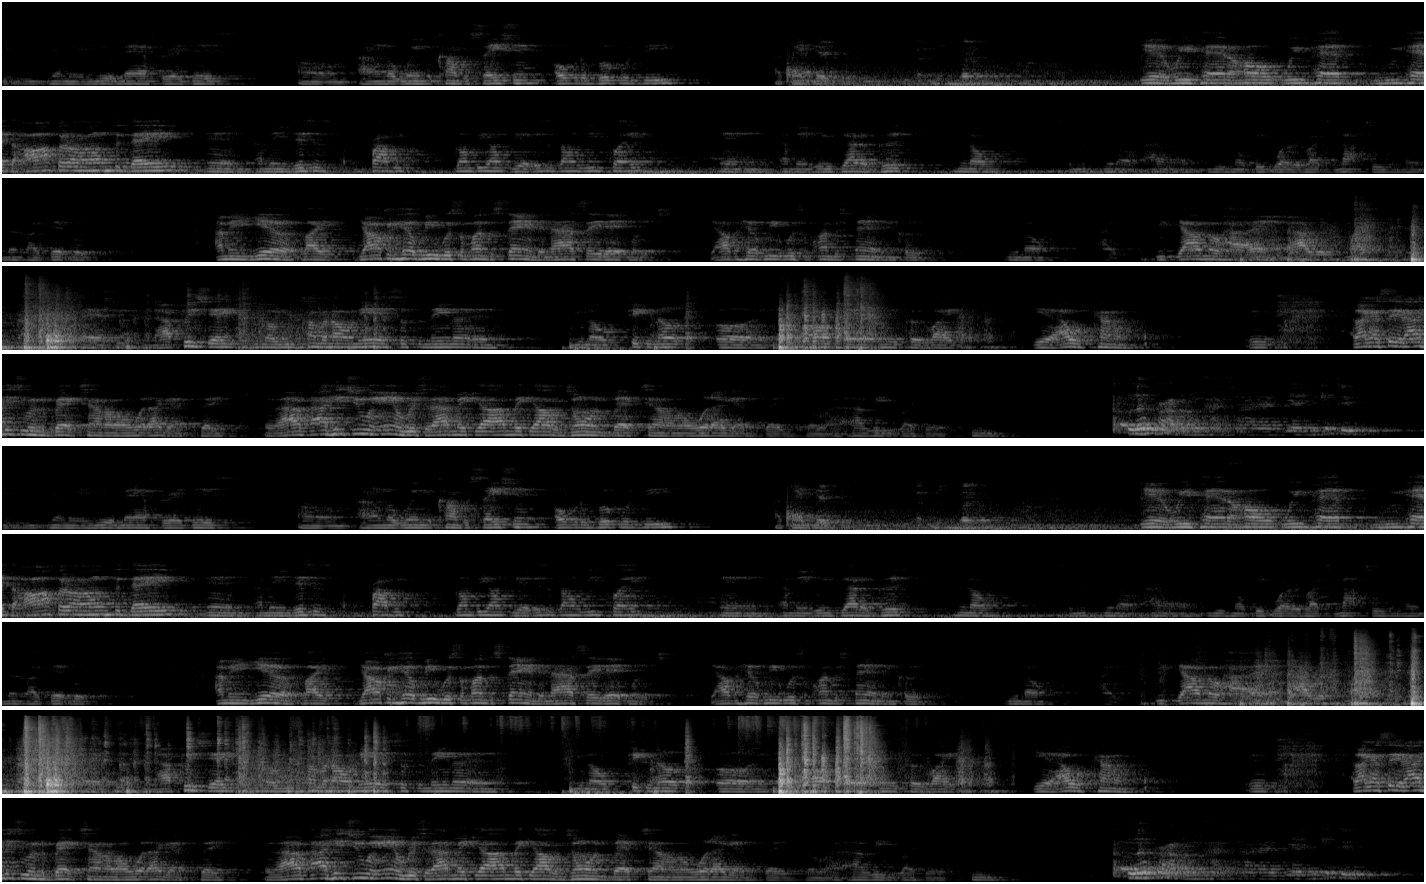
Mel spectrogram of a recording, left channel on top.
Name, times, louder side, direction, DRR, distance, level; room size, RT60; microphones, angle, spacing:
voice 1, 0.0-2.3 2.9-6.7 7.7-8.3 11.4-17.5 17.9-18.3 18.7-20.6 21.4-23.2 23.7-24.2 24.8-29.3 30.1-31.7 32.0-35.1 35.5-37.7 38.5-38.9 39.4-39.6 40.0-42.4 43.2-47.6 48.3-49.4 49.8-52.2 53.0-54.0 55.1-59.1 59.5-66.3 66.6-67.0, equal, ahead, 2 dB, 0.6 m, -41 dB
voice 2, 7.8-8.6 8.9-10.3, equal, 35° right, -2 dB, 2.7 m, -50 dB
sound 1, 7.8-26.0, equal, 50° right, 2.7 m, -54 dB
sound 2, 39.9-40.0 40.5-40.6 40.8-44.2 44.5-46.5 46.8-47.0 47.3-47.4 47.6-49.7 49.9-52.6, right 7 dB, 75° right, 0.3 m, -32 dB
voice 3, 68.0-70.4, left 1 dB, 50° left, -3 dB, 4.4 m, -39 dB
12.5 x 6.3 x 8.3 m, 1.3 s
head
